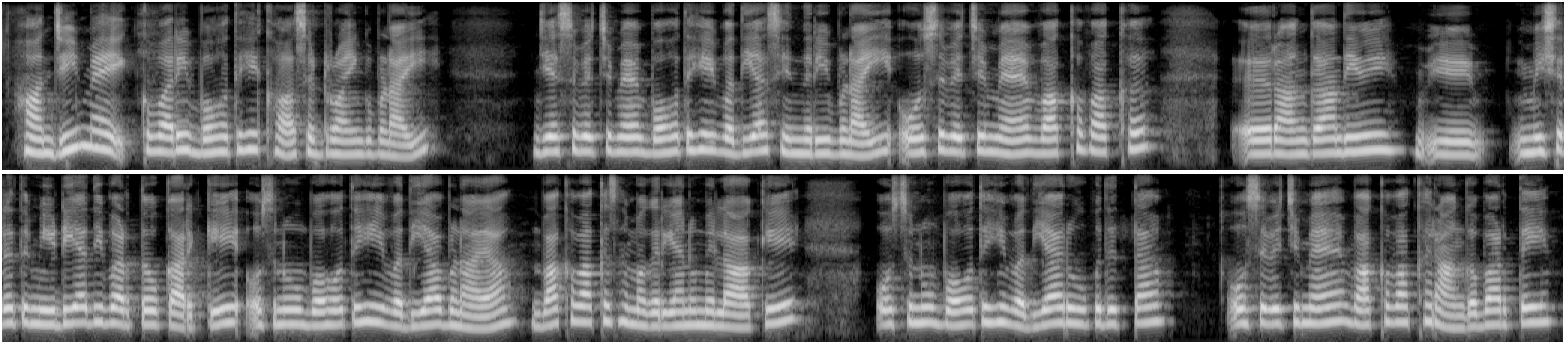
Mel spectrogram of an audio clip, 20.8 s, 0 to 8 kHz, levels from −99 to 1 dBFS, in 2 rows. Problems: constant background noise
